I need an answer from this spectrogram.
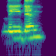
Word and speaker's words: Leiden: Now, this person has factor V Leiden, I believe is how we pronounce Yes, Leiden.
